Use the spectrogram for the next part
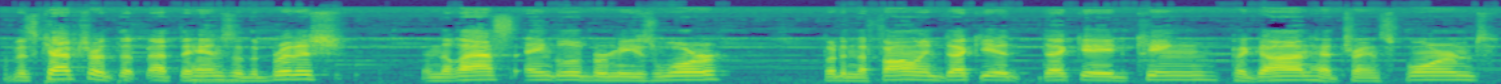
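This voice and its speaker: A man's voice: a little high, fairly even intonation, fairly quick, soft background music. A man hosting a let's play, reading the game's text aloud with restarts and side remarks. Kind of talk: reading game text aloud while playing.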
